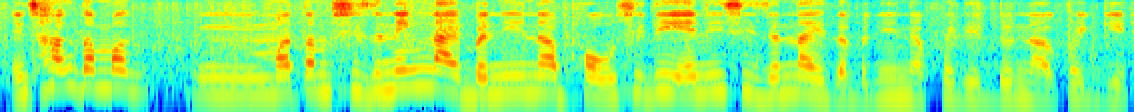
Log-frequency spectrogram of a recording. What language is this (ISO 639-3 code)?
mni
